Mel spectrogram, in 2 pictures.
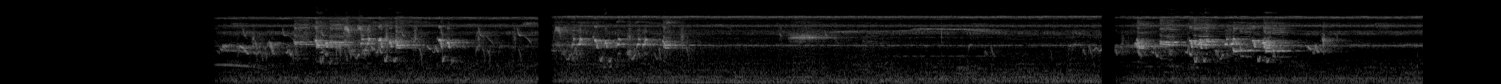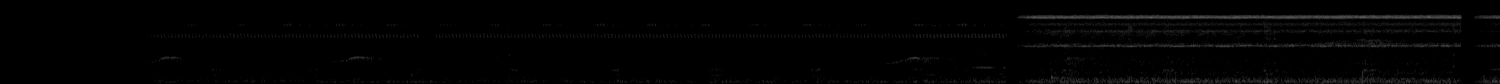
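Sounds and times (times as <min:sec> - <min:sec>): birds chirping: 0:02.2 - 0:13.6.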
